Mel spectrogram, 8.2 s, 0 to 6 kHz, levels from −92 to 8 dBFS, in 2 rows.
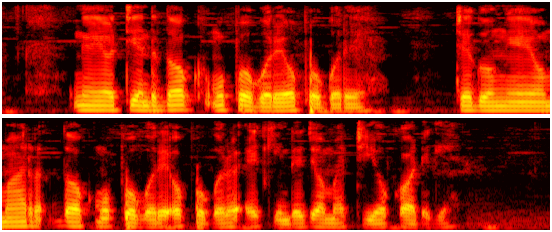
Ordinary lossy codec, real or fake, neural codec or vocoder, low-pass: none; real; none; 5.4 kHz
